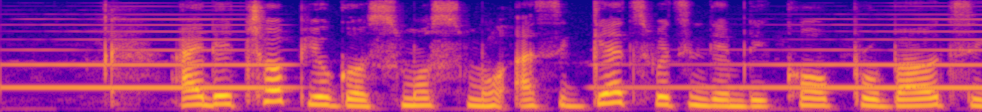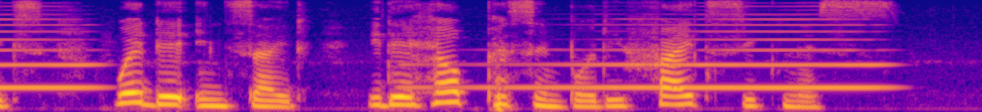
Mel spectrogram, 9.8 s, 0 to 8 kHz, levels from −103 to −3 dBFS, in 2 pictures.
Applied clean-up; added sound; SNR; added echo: none; Wind instrument, woodwind instrument; 11 dB; none.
